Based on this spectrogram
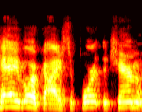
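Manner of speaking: normal talking voice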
